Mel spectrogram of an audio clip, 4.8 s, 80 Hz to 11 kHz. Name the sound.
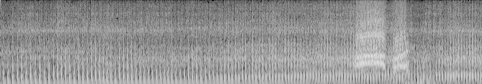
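SSR 110cc pit bike engine running with FMF pipe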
